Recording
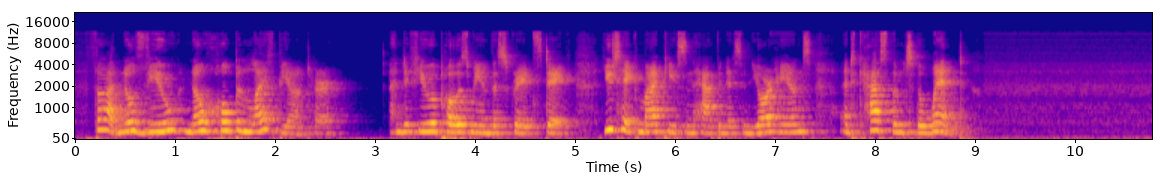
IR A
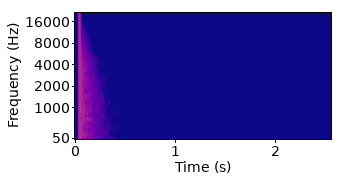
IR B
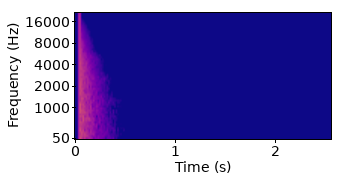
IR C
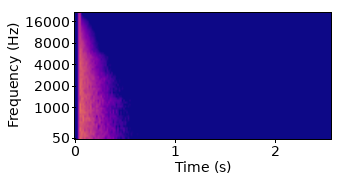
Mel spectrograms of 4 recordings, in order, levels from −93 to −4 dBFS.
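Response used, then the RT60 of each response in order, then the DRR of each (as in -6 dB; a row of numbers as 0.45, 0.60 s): A; 0.55, 0.55, 0.55 s; 2.0, -4.5, -13.5 dB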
